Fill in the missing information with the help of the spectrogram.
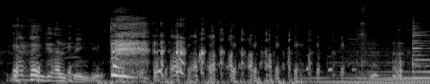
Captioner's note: group laughing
